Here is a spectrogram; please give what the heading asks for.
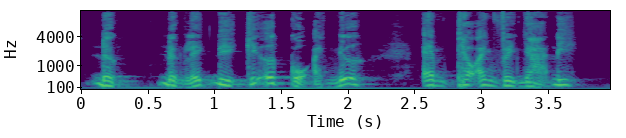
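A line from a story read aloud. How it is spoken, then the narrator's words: Stammering. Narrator (Vietnamese): Cậu liền lắp bắp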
